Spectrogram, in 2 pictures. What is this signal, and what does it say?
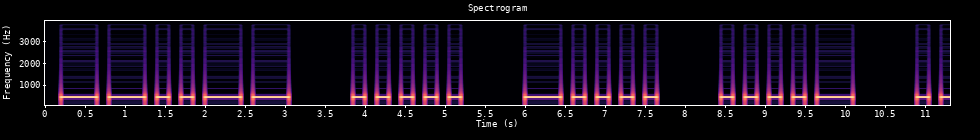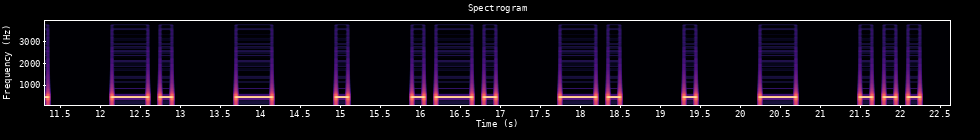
Morse code, heard as a keyed tone, about 8 wpm, 440 Hz. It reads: , 5 6 4 I N T E R N E T S
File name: morse / headlines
